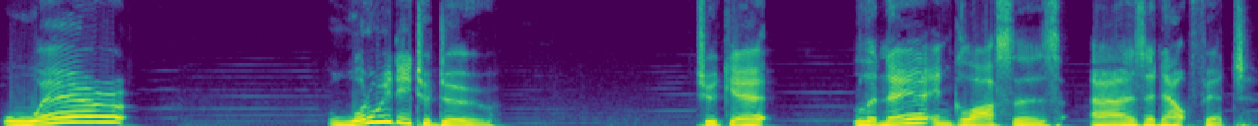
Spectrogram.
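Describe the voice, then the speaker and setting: A man with an Australian accent giving casual, excitable, joking live commentary on a game, repeating himself for emphasis. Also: high-pitched, slow, pauses often, dry recording, soft background music. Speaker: streamer.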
